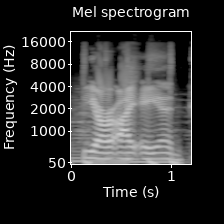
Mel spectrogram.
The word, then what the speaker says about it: Brian: Yeah, but it's spelled Brian. B-R-I-A-N. Brian. I've called him Brain as well before, though. Because look at him. He's a zombie. It's supposed to be a pun.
